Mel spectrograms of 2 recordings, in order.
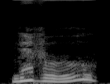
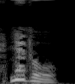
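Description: First: Gentle. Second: Higher, brisk call of a name. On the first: Girl approaches friend standing alone, gentle. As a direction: check on him carefully. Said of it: "Hermione said gently". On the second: Girl spots friend in passage, calling out. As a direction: catch a friend's attention. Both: A narrator's reading.

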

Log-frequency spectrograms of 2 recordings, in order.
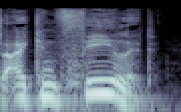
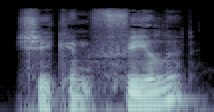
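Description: First: Said in the usual way. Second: Soft, disbelieving murmur; quiet inner thought. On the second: A narrator's reading. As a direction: mutter it to yourself skeptically. Jabba's inner thought echo.

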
